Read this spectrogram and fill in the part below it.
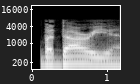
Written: badarian

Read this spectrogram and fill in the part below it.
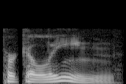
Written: percaline

